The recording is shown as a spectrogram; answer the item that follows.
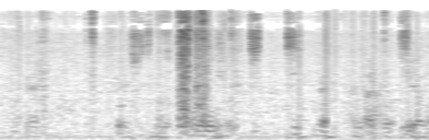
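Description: Handling clatter from a bench multimeter's metal case during disassembly: a screwdriver working a case screw, then a run of clicks, light metallic jingling and knocks as the instrument is moved and set on end, with the loudest knock about a second in.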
